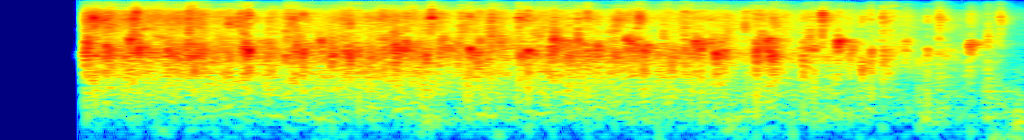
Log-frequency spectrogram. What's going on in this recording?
A fiel recording audio done in an auditorium of claps after a speech.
